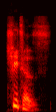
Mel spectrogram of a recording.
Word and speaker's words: Cheatahs: from a band called cheaters all right and it's not spelled like the animal it's ch h c h e a t AHS okay um yes gas um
